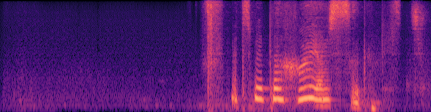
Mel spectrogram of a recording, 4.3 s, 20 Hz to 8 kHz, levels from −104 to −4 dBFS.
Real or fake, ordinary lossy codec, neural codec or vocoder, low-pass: fake; none; codec, 16 kHz, 0.5 kbps, X-Codec, HuBERT features, trained on general audio; none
